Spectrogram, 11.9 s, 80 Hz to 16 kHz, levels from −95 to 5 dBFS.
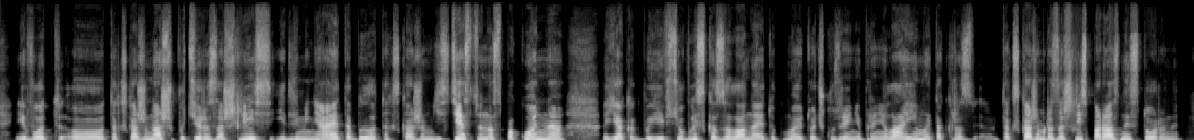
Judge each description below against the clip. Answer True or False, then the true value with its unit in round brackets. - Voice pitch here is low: False (200 Hz)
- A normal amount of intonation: True (4.5 semitones)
